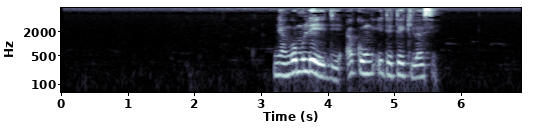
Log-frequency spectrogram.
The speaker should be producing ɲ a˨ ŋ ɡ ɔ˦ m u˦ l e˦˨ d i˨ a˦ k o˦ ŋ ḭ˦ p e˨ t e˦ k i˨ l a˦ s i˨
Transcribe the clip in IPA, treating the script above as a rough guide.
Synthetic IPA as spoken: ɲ a˨ ŋ ɡ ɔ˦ m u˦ l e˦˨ d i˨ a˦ k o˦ ŋ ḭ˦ t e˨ t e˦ k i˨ l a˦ s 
